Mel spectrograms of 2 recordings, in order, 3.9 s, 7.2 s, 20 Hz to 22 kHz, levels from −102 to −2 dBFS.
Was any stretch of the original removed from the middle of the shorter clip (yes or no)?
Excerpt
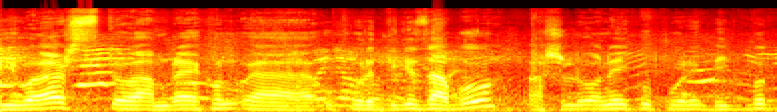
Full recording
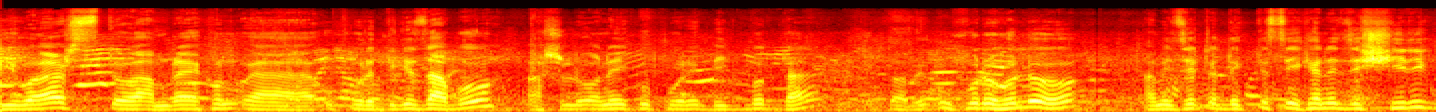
no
